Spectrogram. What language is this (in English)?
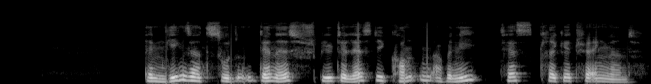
German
